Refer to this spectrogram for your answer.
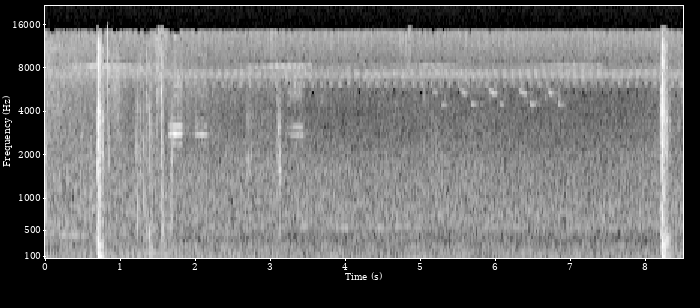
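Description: Two sharp, heavy thuds of car doors slamming shut as people get into a car, one at the start and another at the end, with faint shuffling and rustling between them over a steady outdoor background hum.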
